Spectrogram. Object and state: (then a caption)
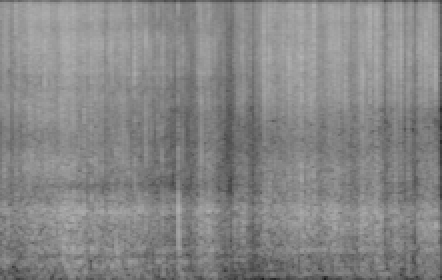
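Foam microphone windscreen. Long nails scratch the sides of a dark foam microphone windscreen held between both hands. The result is a steady, dense, crackly rustle, bright and broadband, with one sharp tick near the middle.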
